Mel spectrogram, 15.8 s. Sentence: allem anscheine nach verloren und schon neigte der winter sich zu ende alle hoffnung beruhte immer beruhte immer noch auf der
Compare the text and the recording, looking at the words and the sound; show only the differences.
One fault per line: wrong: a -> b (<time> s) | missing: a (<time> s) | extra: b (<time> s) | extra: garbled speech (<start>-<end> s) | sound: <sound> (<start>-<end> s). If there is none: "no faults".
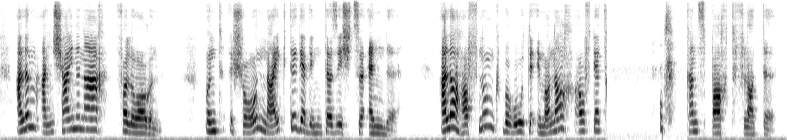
missing: beruhte immer (11.0 s)
sound: sneeze (13.0-13.5 s)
